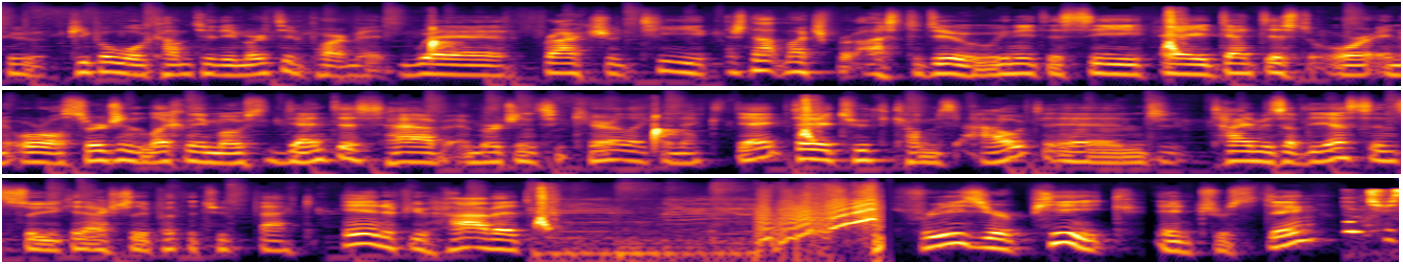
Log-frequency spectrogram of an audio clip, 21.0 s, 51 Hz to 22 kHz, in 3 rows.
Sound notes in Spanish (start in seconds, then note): 17.7 cinta chillando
